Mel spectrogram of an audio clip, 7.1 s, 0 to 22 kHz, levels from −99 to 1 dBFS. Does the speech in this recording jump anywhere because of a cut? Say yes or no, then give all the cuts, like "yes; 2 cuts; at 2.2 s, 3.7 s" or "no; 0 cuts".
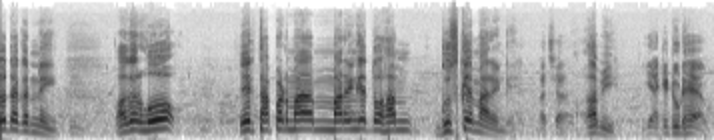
no; 0 cuts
